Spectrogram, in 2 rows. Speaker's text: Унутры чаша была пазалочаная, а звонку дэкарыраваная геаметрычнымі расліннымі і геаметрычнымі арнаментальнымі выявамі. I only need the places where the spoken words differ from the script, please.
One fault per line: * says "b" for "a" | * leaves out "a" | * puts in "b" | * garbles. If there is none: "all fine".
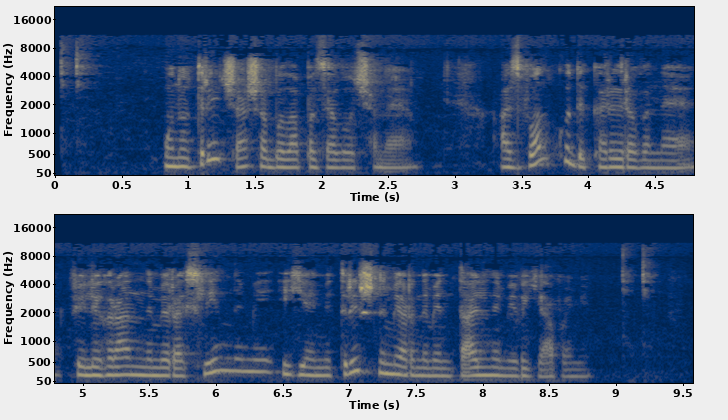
* says "філіграннымі" for "геаметрычнымі"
